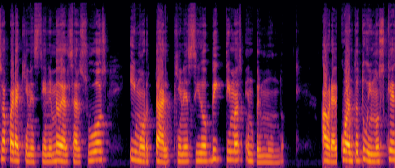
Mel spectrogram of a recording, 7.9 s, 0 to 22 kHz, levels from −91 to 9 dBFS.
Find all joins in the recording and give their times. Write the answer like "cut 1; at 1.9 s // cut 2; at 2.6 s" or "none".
cut 1; at 1.1 s // cut 2; at 3.5 s // cut 3; at 3.8 s // cut 4; at 5.1 s // cut 5; at 6.7 s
